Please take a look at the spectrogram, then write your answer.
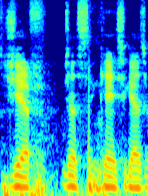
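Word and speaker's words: GIF: nice I don't know it's actually pronounced jiff just in case you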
